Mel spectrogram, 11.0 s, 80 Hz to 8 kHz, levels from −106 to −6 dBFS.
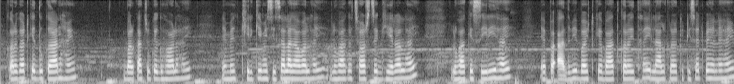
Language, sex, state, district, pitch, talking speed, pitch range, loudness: Bajjika, female, Bihar, Vaishali, 215 Hz, 205 wpm, 210-225 Hz, -20 LUFS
